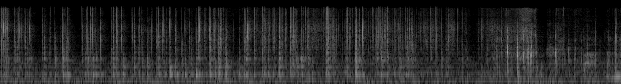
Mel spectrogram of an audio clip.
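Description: Long nails quickly tap and scratch across a flat sheet of raised plastic pop-up dot dome stickers lying on a table. The result is a dense, continuous stream of crisp, bright clicks and dry scratchy rasps with almost no low end, and each tap dies away instantly.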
